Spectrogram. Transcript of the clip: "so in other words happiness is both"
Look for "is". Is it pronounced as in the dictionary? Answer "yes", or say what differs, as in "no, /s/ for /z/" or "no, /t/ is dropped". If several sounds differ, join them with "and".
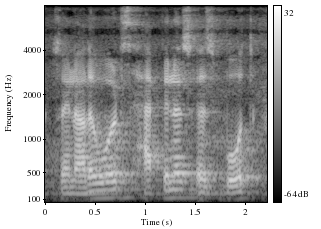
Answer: yes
